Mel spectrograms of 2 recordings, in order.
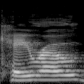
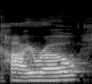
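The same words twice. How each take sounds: First: Cairo is pronounced the local Georgia way. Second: Cairo is pronounced like the Egyptian city. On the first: This is what the town is called. "he's calling it Cairo, Georgia" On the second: This is what the spelling suggests. "it looks like it would be Cairo"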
